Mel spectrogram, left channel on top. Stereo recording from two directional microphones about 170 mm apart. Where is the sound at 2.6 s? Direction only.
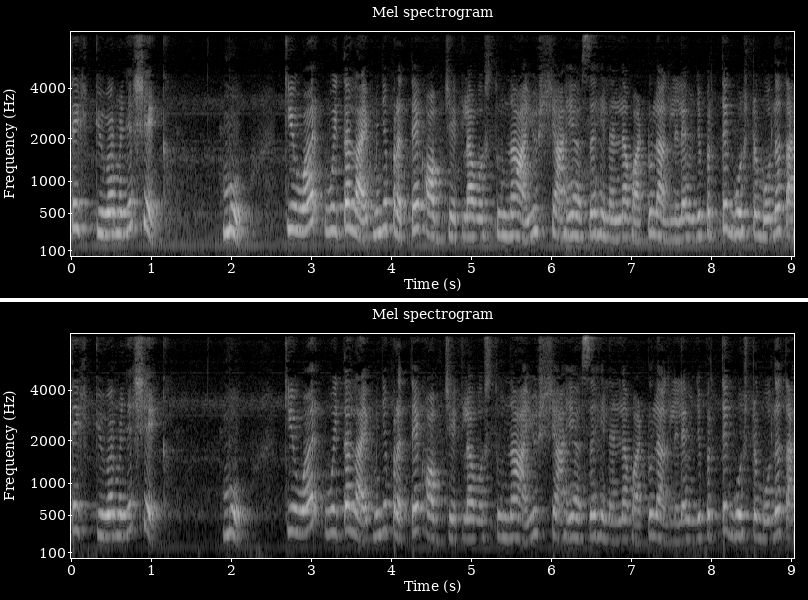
35° right (ahead or behind).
